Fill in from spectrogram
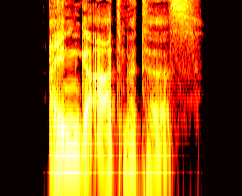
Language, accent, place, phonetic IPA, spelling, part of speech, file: German, Germany, Berlin, [ˈaɪ̯nɡəˌʔaːtmətəs], eingeatmetes, adjective, De-eingeatmetes.ogg
- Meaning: strong/mixed nominative/accusative neuter singular of eingeatmet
